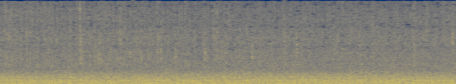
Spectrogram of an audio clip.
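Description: Heavy rain pouring onto a water-covered stone courtyard floor: a loud, steady hiss.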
